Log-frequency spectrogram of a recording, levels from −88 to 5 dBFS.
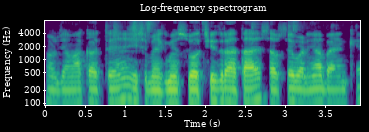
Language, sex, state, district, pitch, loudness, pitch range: Magahi, male, Bihar, Lakhisarai, 105 Hz, -16 LUFS, 105-110 Hz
